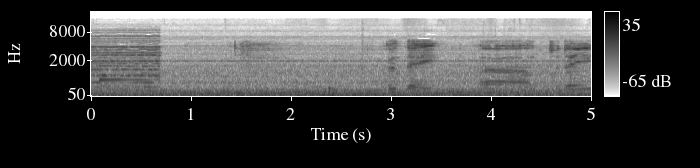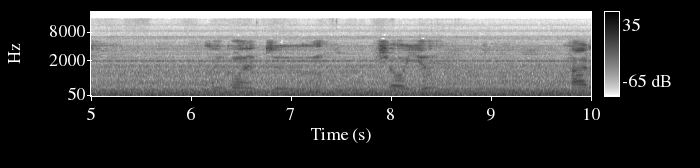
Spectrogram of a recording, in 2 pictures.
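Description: Music cuts off abruptly under a second in. After that a person's voice speaks in short, scattered phrases over a steady low rumble.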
